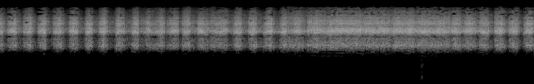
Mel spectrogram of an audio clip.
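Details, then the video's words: Summer chorus of cicadas: a throbbing high-pitched buzz beating roughly three times per second, blurring into an unbroken drone over the last couple of seconds. "Summer Cicadas Sound"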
